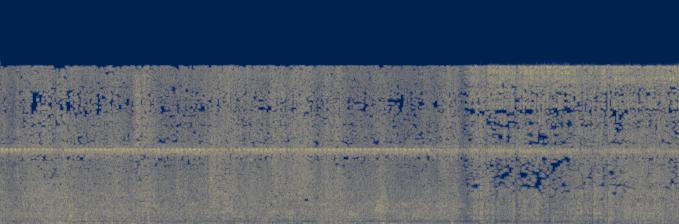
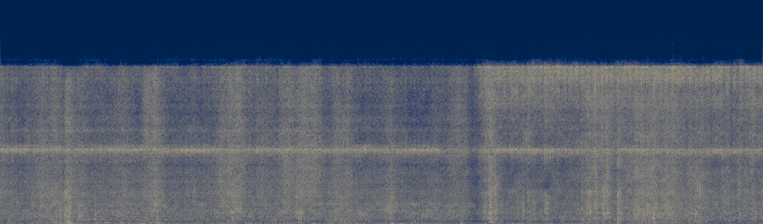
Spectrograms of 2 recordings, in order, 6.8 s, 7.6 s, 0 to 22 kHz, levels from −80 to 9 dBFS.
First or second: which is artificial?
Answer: second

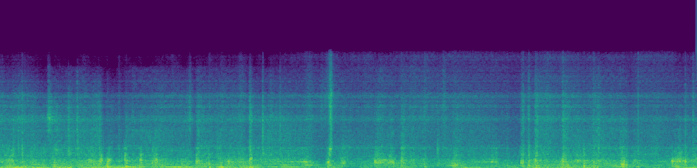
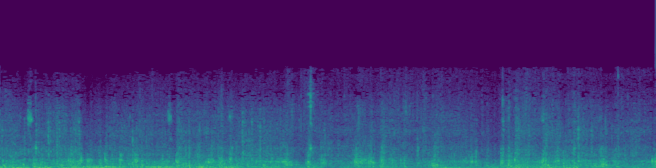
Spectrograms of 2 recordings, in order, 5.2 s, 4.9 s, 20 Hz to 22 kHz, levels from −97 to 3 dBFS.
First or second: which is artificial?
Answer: first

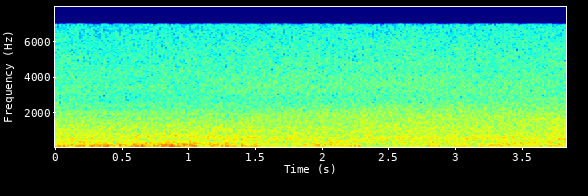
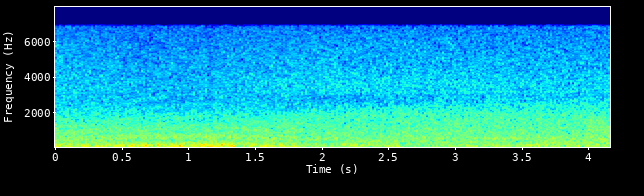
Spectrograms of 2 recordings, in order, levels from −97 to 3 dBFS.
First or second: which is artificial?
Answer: first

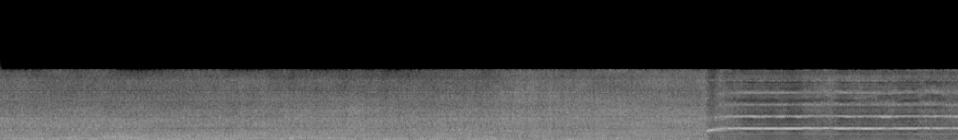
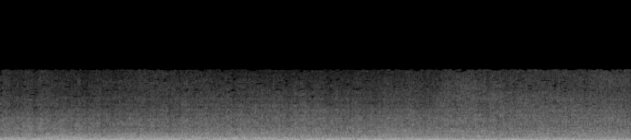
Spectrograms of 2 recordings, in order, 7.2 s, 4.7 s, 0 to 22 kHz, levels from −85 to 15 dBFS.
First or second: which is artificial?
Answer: first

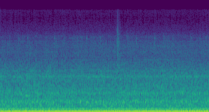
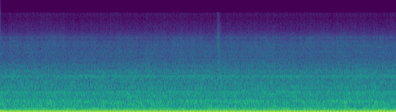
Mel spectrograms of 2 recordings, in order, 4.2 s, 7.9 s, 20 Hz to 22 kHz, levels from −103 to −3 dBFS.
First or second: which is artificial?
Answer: second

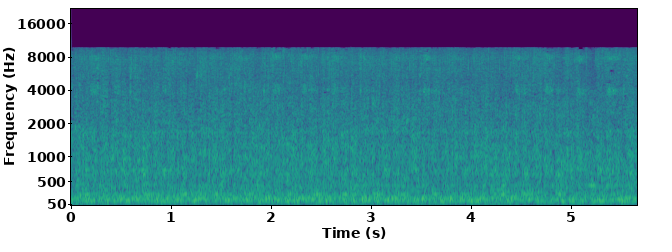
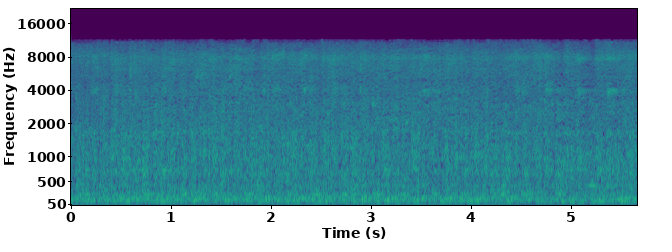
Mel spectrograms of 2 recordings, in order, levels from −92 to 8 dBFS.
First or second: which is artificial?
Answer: second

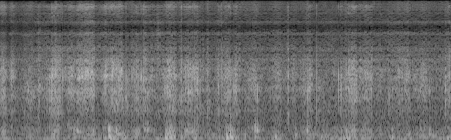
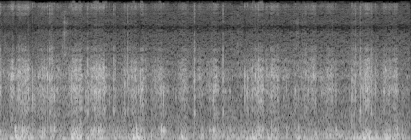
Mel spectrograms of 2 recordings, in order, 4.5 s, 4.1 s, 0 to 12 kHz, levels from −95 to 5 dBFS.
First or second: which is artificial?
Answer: first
